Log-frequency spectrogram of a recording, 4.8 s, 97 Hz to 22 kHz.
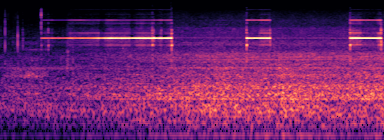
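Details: Early-1990s Honda Harmony 1011 riding mower, testing interlock switches after a corroded terminal cut ignition: three clean high beeps, one long then two short, as the probes touch; multimeter continuity beep, circuit closed.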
